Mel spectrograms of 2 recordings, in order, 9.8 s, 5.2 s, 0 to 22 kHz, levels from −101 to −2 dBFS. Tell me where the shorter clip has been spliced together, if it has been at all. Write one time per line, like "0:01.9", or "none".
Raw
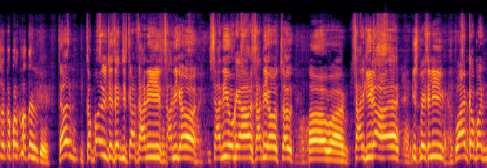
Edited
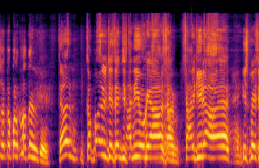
0:02.6
0:03.4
